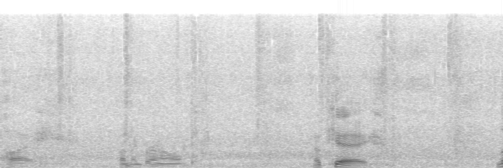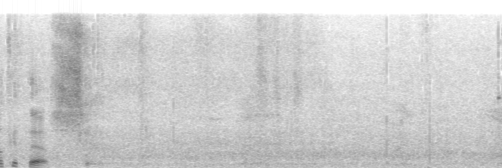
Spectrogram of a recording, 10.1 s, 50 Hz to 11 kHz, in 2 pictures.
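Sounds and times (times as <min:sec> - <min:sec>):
flooded creek rushing: 0:00.0 - 0:10.0.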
